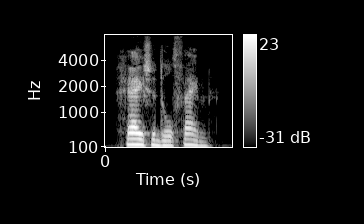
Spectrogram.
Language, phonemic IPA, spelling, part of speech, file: Dutch, /ˌɣrɛi̯.zə dɔlˈfɛi̯n/, grijze dolfijn, noun, Nl-grijze dolfijn.ogg
- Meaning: Risso's dolphin (Grampus griseus)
